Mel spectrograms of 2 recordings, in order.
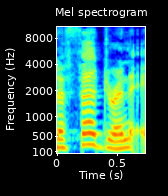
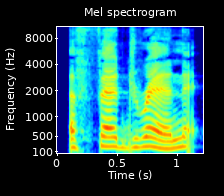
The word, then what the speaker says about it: ephedrine: In the late 70s and early 80s, companies were producing the lookalikes Les mentioned using primarily caffeine and ephedrine, HCL. You'll hear it pronounced both as ephedrine and ephedrine. Same stuff.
